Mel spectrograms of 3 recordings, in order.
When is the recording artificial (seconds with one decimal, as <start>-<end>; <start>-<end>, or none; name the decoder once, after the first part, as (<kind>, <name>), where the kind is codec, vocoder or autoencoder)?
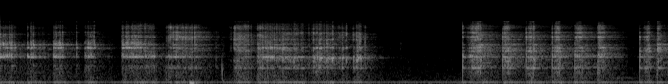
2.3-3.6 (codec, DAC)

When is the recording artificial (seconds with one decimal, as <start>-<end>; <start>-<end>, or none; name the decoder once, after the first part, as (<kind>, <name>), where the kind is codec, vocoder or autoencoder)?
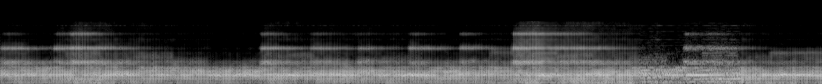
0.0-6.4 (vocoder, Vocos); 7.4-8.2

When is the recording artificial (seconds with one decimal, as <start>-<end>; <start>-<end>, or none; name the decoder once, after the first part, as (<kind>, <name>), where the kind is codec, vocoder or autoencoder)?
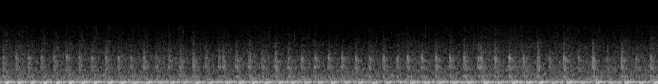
4.8-5.4 (codec, DAC)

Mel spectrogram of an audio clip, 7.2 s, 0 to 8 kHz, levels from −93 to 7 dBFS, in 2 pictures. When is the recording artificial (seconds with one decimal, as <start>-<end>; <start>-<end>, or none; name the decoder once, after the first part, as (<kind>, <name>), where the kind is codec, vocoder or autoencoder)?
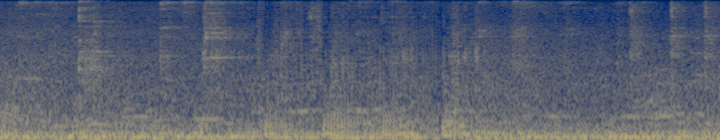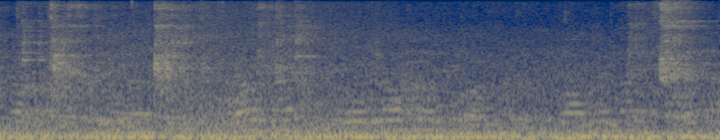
1.2-2.4 (vocoder, Vocos)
